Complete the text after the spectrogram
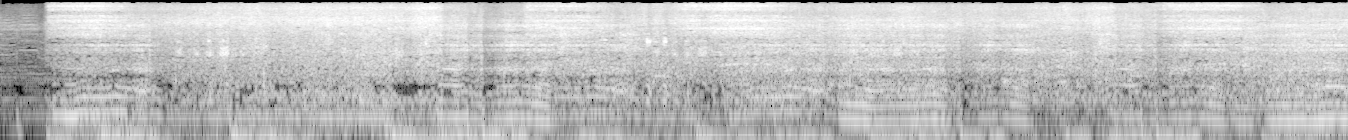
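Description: A man snores loudly and steadily, with harsh, rattling low-pitched breaths that rise and fall in repeated cycles, sounding almost like a revving engine. No one speaks.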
